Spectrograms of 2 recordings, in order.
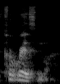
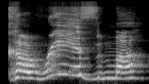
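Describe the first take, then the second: First: The name is said the usual way. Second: The name is said a different, imitated way. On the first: This is the name as it is normally said. "The girl's name is Charisma" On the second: This copies how someone else says the name. "but my daughter says charisma"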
